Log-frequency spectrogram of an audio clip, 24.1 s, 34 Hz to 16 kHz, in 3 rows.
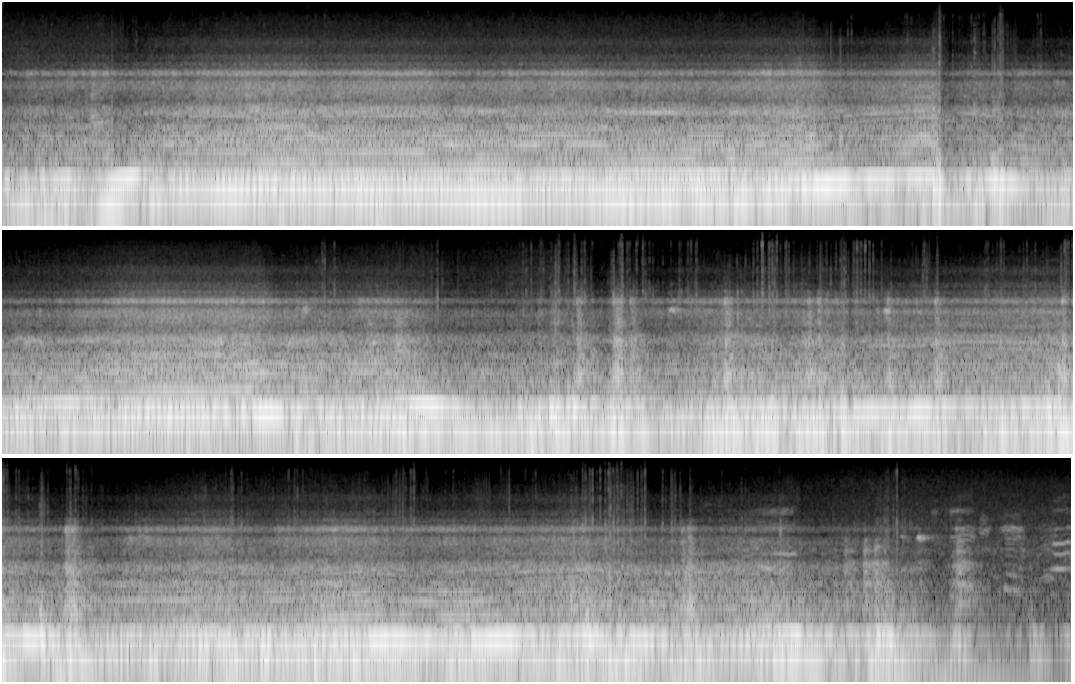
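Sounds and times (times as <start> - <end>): rally car engine revving: 0.0 - 24.0
car knocks and rattles: 0.1 - 24.0.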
